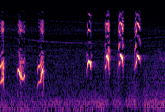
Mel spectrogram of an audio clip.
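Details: Greater green leafbird (cucak ijo) jamtrok song for caged-bird training: three slurred chirps, a short break, then four loud, bright notes in quick succession.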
